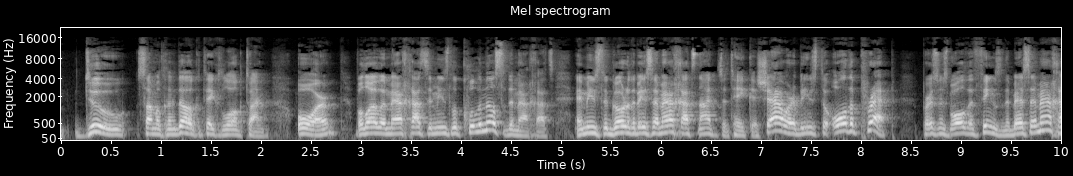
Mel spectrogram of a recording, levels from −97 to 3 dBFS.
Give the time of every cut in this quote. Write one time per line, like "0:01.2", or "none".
0:01.0
0:06.6
0:08.9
